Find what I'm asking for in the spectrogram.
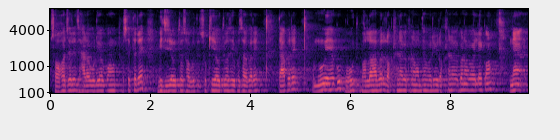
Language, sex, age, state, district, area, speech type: Odia, male, 18-30, Odisha, Khordha, rural, spontaneous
